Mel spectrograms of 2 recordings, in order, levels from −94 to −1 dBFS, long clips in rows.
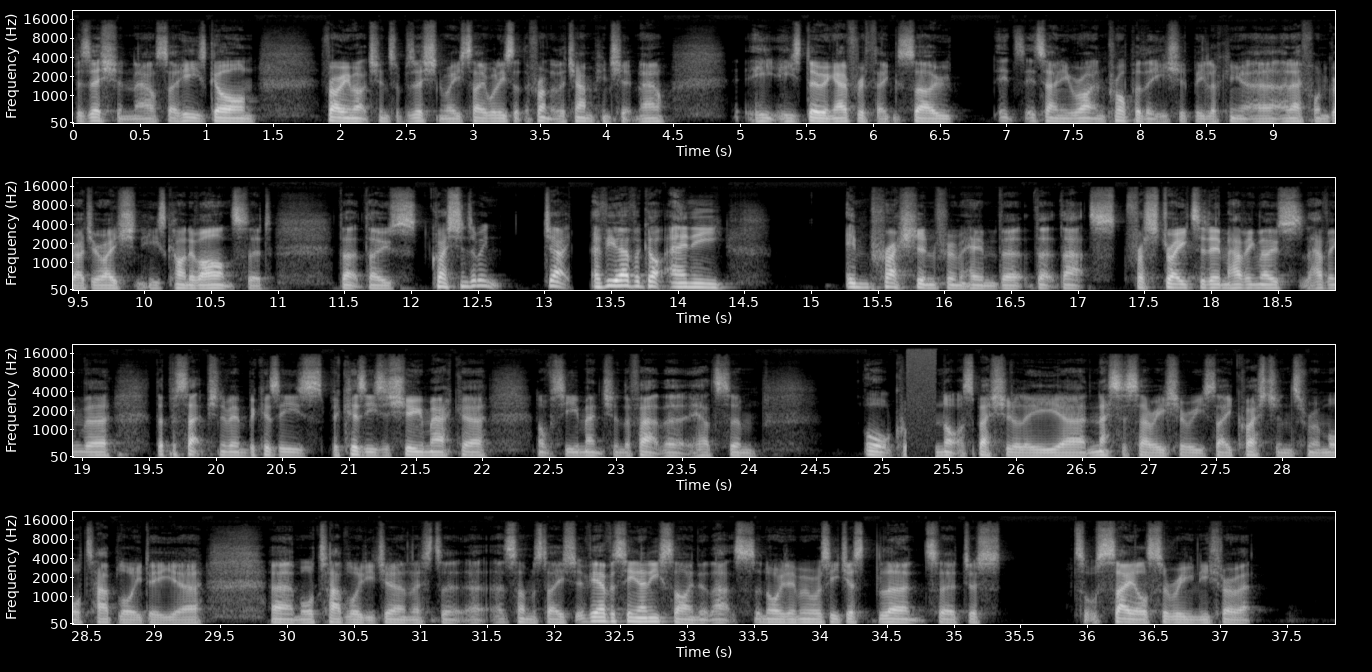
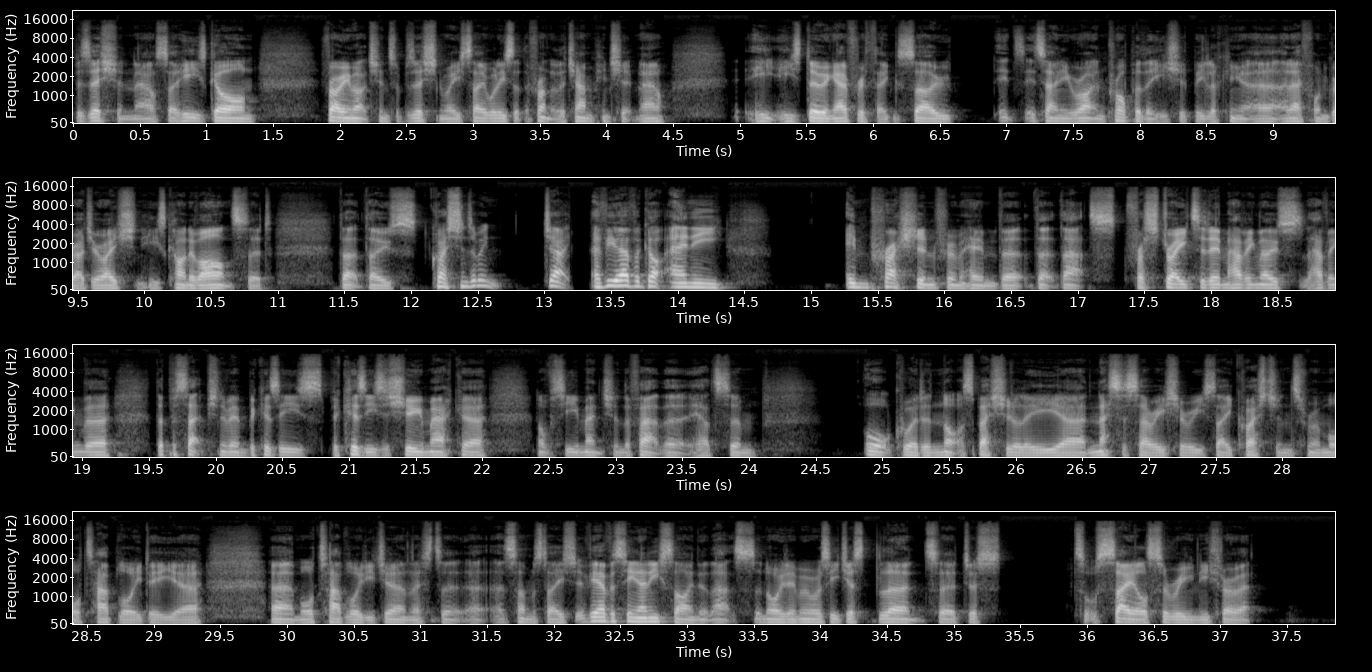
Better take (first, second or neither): second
